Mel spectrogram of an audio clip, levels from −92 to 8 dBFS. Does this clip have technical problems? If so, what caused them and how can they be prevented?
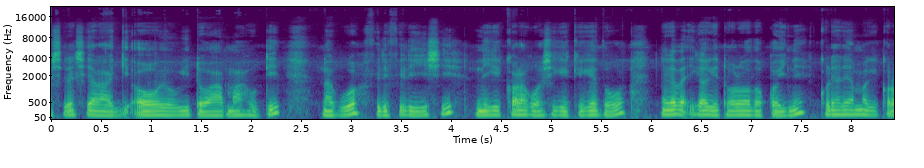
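No, nothing stood out as a technical problem on listening to this speech, so there is no cause to trace or prevent.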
